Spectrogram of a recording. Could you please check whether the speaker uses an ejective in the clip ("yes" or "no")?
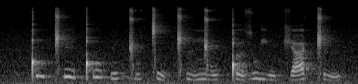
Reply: yes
